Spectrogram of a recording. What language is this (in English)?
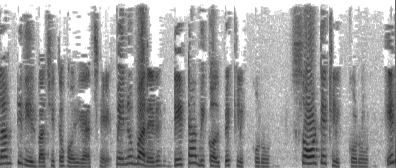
Bangla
